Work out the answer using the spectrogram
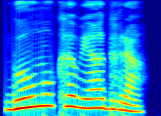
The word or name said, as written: ಗೋಮುಖವ್ಯಾಘ್ರ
